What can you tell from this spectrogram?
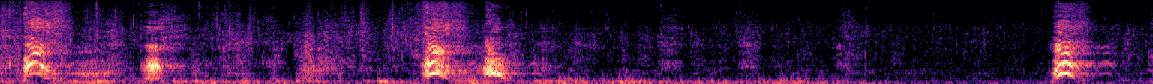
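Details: Rottweilers playing in water bark sporadically: two barks near the start, a quick pair around three seconds, then a long lull of water sounds before one last bark.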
